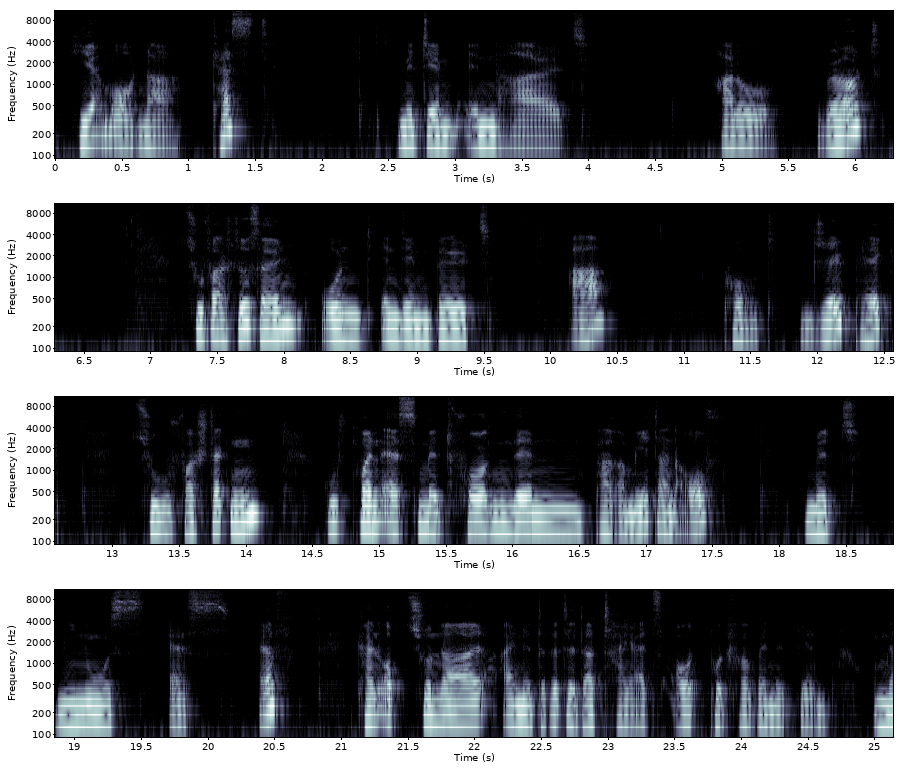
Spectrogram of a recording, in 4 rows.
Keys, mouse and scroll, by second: 1.6 right click, 1.9 middle click, 2.5 click, 6.8 click, 10.0 click.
